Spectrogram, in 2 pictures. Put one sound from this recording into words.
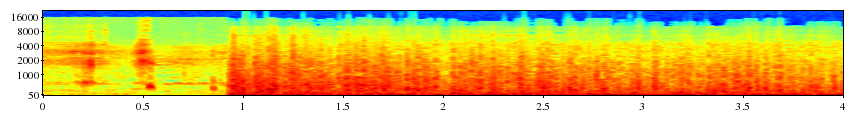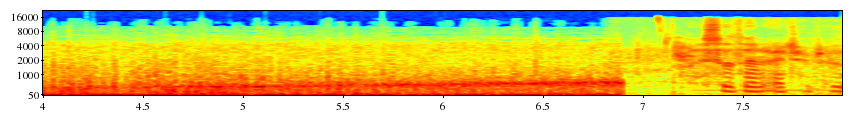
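A huge explosion roars with a deep, steady rumble.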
